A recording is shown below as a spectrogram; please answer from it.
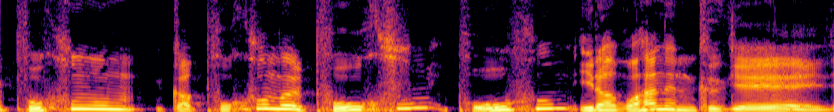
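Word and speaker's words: Bochum: 보춤 아닙니까? 보춤? 복염이죠? 파우에펠 파우에펠 복염이죠? 보첨 아닙니까? 보첨? 아무튼 네. 네. 정확한 발음은 이제 보훔입니다. 보훔. 네, 보훔.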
